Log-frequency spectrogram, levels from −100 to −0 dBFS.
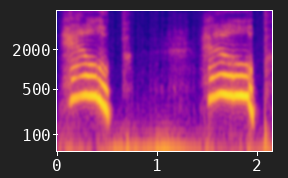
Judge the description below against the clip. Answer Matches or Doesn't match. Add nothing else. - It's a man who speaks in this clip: Doesn't match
